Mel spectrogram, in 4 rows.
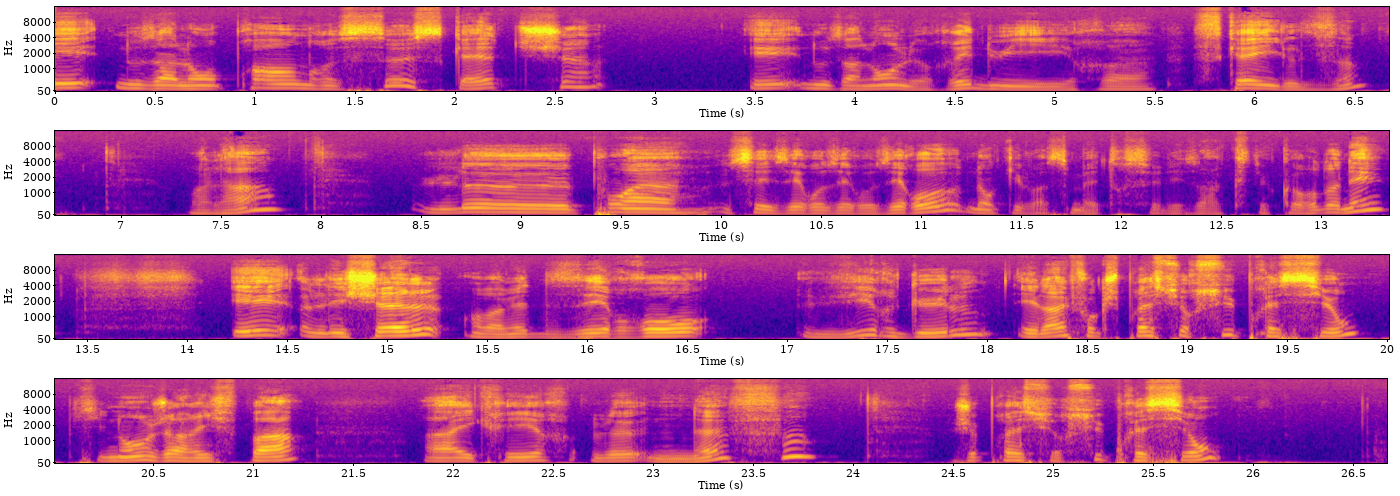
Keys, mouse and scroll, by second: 0.2 right click, 1.5 click, 6.5 click, 11.1 click, 15.9 KP_0, 17.4 ,, 22.1 Delete, 23.4 9.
